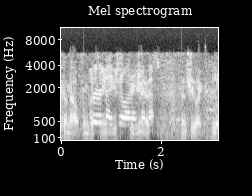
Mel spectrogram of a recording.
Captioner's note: radio chatter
